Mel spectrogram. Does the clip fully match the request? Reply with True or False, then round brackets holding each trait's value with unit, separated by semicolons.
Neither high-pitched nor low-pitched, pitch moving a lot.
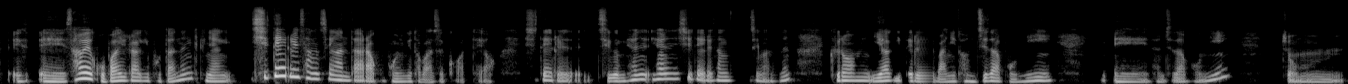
True (170 Hz; 7.4 semitones)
